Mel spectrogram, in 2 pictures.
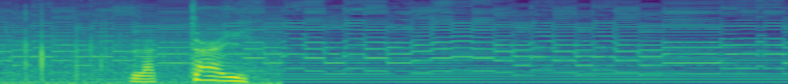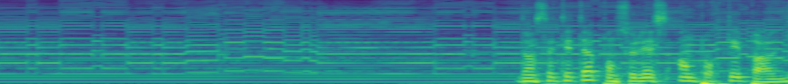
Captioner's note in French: Exclamation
